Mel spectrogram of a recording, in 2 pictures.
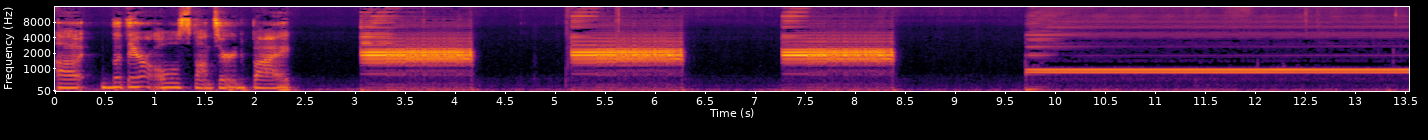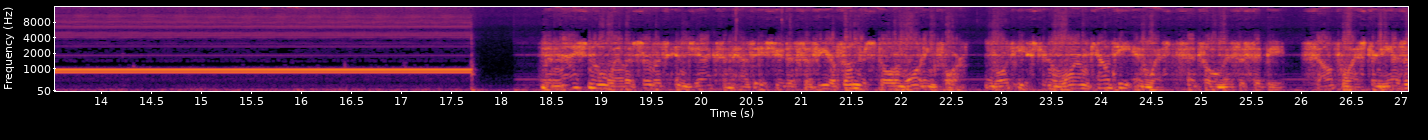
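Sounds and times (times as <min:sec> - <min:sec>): data bursts from radio: 0:18.4 - 0:27.0.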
